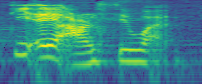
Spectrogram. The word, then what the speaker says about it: Darcy: 嗯，然后下一条留言是 Mr. Dars Dars D A R C Y，我也不知道这个词怎么读。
